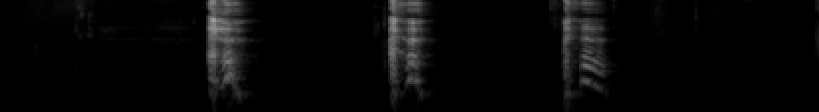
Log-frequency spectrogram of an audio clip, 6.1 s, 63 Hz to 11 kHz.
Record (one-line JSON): {"three_cough_length": "6.1 s", "three_cough_amplitude": 7762, "three_cough_signal_mean_std_ratio": 0.24, "survey_phase": "beta (2021-08-13 to 2022-03-07)", "age": "45-64", "gender": "Female", "wearing_mask": "No", "symptom_cough_any": true, "symptom_runny_or_blocked_nose": true, "symptom_headache": true, "symptom_change_to_sense_of_smell_or_taste": true, "symptom_loss_of_taste": true, "symptom_onset": "3 days", "smoker_status": "Ex-smoker", "respiratory_condition_asthma": false, "respiratory_condition_other": false, "recruitment_source": "Test and Trace", "submission_delay": "2 days", "covid_test_result": "Positive", "covid_test_method": "RT-qPCR", "covid_ct_value": 24.8, "covid_ct_gene": "ORF1ab gene"}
